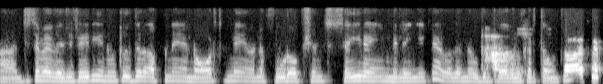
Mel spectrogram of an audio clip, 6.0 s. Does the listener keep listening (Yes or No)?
No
